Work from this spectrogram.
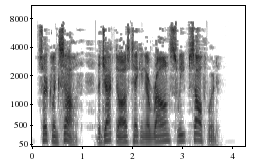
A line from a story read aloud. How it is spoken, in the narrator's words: breathless and disheveled, she shouted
